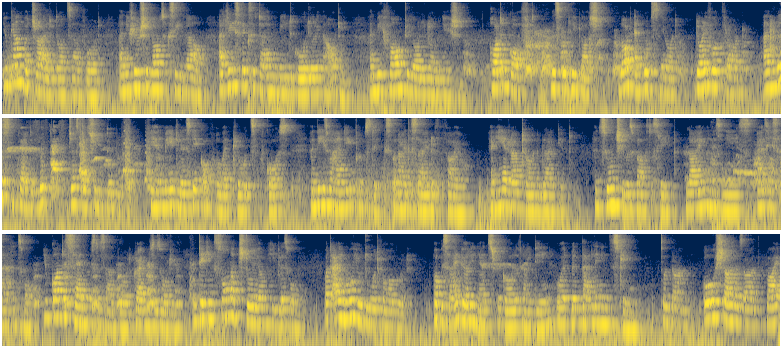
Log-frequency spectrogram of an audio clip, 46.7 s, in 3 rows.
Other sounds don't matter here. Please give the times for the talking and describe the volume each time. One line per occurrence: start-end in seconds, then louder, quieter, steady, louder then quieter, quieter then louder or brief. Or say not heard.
0.0-46.6 steady.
